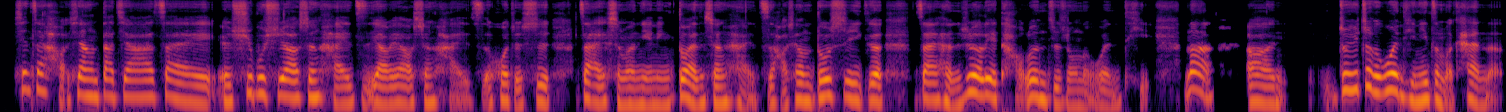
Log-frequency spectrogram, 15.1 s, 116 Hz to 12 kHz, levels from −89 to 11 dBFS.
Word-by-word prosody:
现 300 -1 -2
在 295 0 -1
好 275 - -6
像 225 -4 +1
大 225 +1 -2
家 220 0 -3
在 190 -6 -2
呃， 180 - 0
需 255 +7 -1
不 245 0 +2
需 230 - -1
要 220 -3 +5
生 215 +1 0
孩 165 -6 -5
子， 185 - -5
要 180 -3 +2
不 - - -2
要 - - -1
不 - - -2
要 - - -2
生 175 +1 -4
孩 195 +2 -9
子， 185 - -5
或 190 +2 0
者 150 -5 -5
是 170 +1 -2 0.3
在 185 -7 0
什 175 -1 -3
么 160 0 -1
年 155 0 -4
龄 155 0 -5
段 195 -6 +3
生 170 -2 0
孩 180 +2 -8
子， 170 -2 -4
好 170 - -9
像 190 -2 0
都 215 +4 +5
是 215 -2 -2
一 195 - 0
个 185 0 +5 0.3
在 195 0 0
很 180 -6 -2
热 255 +7 +7
烈 230 -1 +7
讨 - - -7
论 215 -2 +3
之 165 -4 -5
中 145 -2 -8
的 135 - -9
问 145 +2 -7
题。 445 - -16 0.3
那， 280 -6 +3 0.4
呃， 175 -2 -1 0.6
对 290 +3 +4
于 295 - +2
这 335 +2 +3
个 260 -3 +6
问 280 +1 +8
题 205 -4 -3
你 185 +2 +2
怎 200 -1 0
么 - - -4
看 185 -6 -2
呢？ - - -7
195 Hz, 260 characters per minute, -25 LUFS, 170-225 Hz, 0.6 s, 问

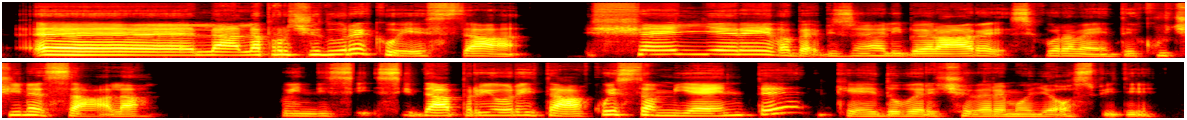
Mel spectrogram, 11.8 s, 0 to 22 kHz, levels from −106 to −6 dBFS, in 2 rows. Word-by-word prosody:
Ehm, 235 -2 +6
la 225 -2 +3
la 240 +1 +2
procedura 260 +3 -2
è - - -3
questa: 170 - -2 0.3
scegliere 280 -1 +2
vabbè 195 -5 -5
bisogna 170 +2 -7
liberare 165 0 -1
sicuramente 165 -3 -6
cucina 235 +5 -4
e - - -4
sala, 150 -1 0 0.6
quindi 165 -1 -13
si 355 - -4
si - - +1
dà 195 -1 +5
priorità 205 -5 -1
questo 245 -2 0
ambiente 215 - -1
che 150 - -9
è - - -9
dove 155 0 -7
riceveremo 150 -1 -7
gli 140 - -13
ospiti. - - -7
200 Hz, 135 wpm, -23 LUFS, 165-245 Hz, 0.6 s, Ehm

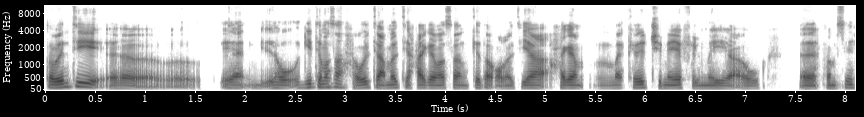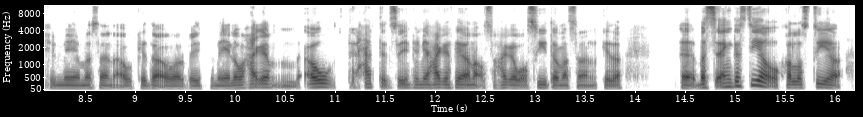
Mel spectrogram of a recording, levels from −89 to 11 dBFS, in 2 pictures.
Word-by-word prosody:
طب 115 -1 +3
أنتِ 140 +6 +1 0.3
آآ 95 -1 -2 0.7
يعني 110 +1 -5
لو 105 0 -2
جيتِ 130 +2 -3
مثلًا 125 0 -1
حاولتِ 110 +2 -2
عملتِ 110 +3 +1
حاجة 105 - +1
مثلًا 105 0 -2
كده - - -2
وعملتيها 105 -1 -1
حاجة 105 -1 +1
ما 100 +1 -7
كانتش 115 +1 -2
100% 100 -2 -3
أو 95 +1 -3 0.4
أ 95 -2 +1
50% 105 -1 -4
مثلًا 100 -1 -3
أو - - -2
كده - - -1
أو 90 - +1
40% 95 +1 -5
اللي 100 +2 +1
هو 105 - +1
حاجة - - +3
مب - - -13
أو 135 +1 +5 0.2
حتّى - - -3
90% 115 0 -1
حاجة 115 0 +2
فيها 115 0 +3
ناقصة 105 - -2
حاجة 110 -1 -1
بسيطة 110 0 +1
مثلًا 100 0 -4
كده، - - -2 0.6
أ - - +5
بس - - +10
أنجزتيها 175 +5 +5
وخلّصتيها 120 +1 +2
105 Hz, 160 wpm, -23 LUFS, 100-115 Hz, 0.7 s, بس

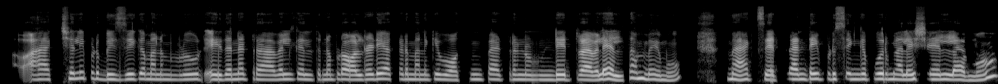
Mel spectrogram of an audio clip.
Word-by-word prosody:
అవ - - -8 0.2
యాక్చువలీ, 265 +4 -3
ఇప్పుడు 270 -1 -5
బిజీగా 240 +2 0
మనం 230 -1 -2
ఇప్పుడు, 220 +1 -3 0.3
ఏదన్నా 230 +2 0
ట్రావెల్‌కెళ్తున్నప్పుడు, 230 +1 -2
ఆల్రెడీ 235 +3 +2
అక్కడ 240 -1 -6
మనకి 230 +1 -3
వాకింగ్ 225 +3 -4
ప్యాటర్న్ 225 0 -3 0.2
ఉండే 230 +2 +3
ట్రావెలే 215 +2 +6
ఎళ్తాము 280 +8 +2
మేము. 210 -4 -2 0.6
మ్యాక్స్ 225 +2 -1
ఎట్లా 245 +4 -1
అంటే, 240 +1 +2
ఇప్పుడు 245 +1 -3
సింగపూర్, 245 0 +1
మలేషియా 235 +1 +1
ఎళ్ళాము. 215 -2 +1
230 Hz, 145 wpm, -22 LUFS, 220-245 Hz, 0.6 s, ట్రావెలే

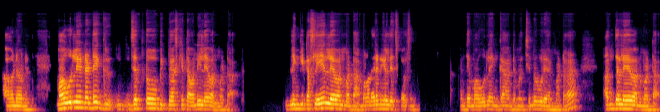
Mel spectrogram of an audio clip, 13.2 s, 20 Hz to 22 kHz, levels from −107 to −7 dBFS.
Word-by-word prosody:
అవునవును. 125 -1 -1 0.6
మా 155 - +7
ఊర్లో 195 +1 +7
ఏంటంటే 185 0 +2 0.2
గృ 155 - -3 0.5
జెప్టో, 155 +2 +1 0.2
బిగ్ 150 0 -5
బాస్కెట్ 145 +1 -4
అవన్నీ 130 +3 0
లేవన్నమాట. 120 -4 -3 1.2
బ్లింకిట్ 150 0 0
అస‌లేం 160 +4 +3
లేవన్నమాట. 145 -6 +2 0.2
మనం 135 +1 -5
డైరెక్టుగెళ్లి 150 0 0
తెచ్చుకోవాల్సింది. 125 -3 -11 0.9
అంటే 125 +1 -4
మా 125 - -3
ఊర్లో 140 +2 -4
ఇంకా 130 +1 -6
అంటే 125 -1 -9
మన 125 - -7
చిన్న 135 +2 -5
ఊరే 130 -2 -1
అన్నమాట, 115 0 -7 0.9
అంత 150 +2 -3
లేవన్నమాట. 130 -5 +2
140 Hz, 125 wpm, -22 LUFS, 125-150 Hz, 1.2 s, మా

